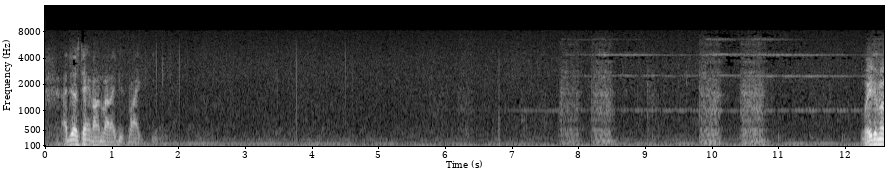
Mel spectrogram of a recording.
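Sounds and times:
steady low hum: 0.0s - 12.5s
speech: 0.2s - 1.8s, 12.3s - 12.5s
faint clicks: 1.4s - 2.2s, 3.4s - 4.8s
old-fashioned telephone bell ringing: 7.2s - 12.5s.

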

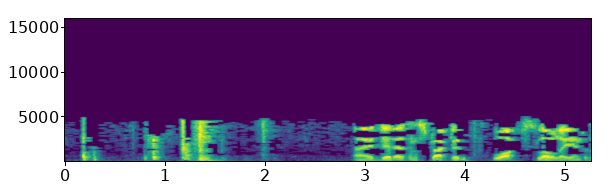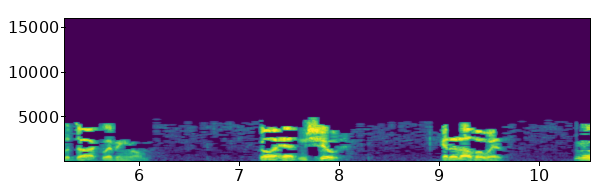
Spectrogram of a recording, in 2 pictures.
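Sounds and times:
apartment door swinging shut: 1.2s - 1.7s
speech: 2.9s - 6.2s, 7.2s - 8.1s, 9.0s - 10.5s.

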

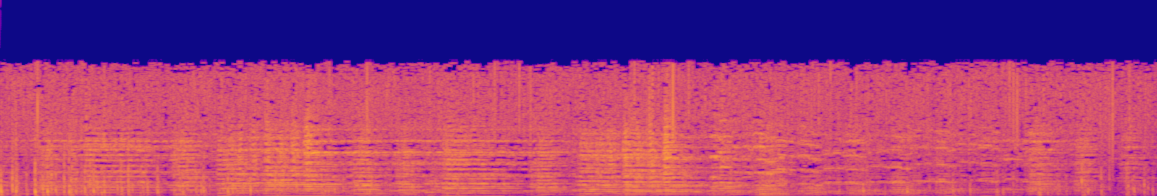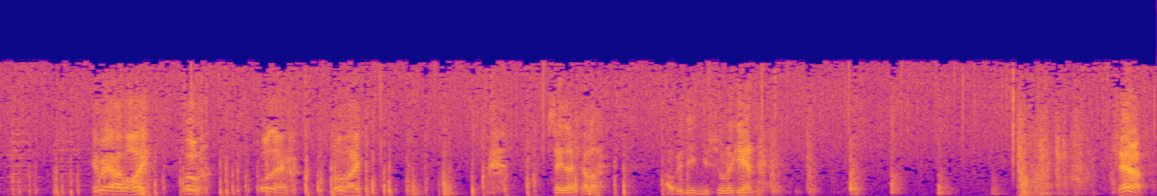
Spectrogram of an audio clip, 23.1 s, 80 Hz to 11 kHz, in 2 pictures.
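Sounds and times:
orchestral music bed: 0.0s - 13.1s
horse hoofbeats galloping: 0.0s - 23.1s
speech: 12.8s - 13.6s, 17.1s - 17.7s, 18.3s - 19.3s, 22.8s - 23.1s.

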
